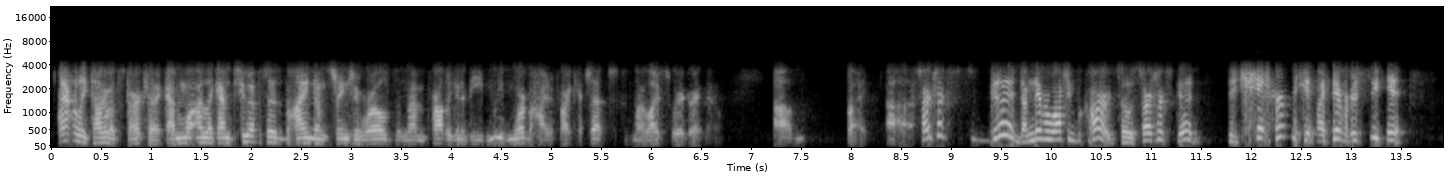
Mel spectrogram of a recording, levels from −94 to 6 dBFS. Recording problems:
phone-call audio; poor line

